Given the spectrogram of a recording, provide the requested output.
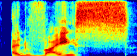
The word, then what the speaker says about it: advice: So advice, advice, the noun. Do you hear how it sounds with a S at the end?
